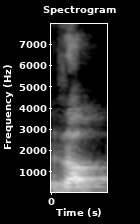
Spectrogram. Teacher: आपकी जीभ जो है ऊपर मूर्धा से टकराकर उसे नीचे की ओर झटके से लाती है और वो लुढ़का देती है उस व्यंजन को, इसलिए उसे हम लुंठित व्यंजन कहते हैं।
